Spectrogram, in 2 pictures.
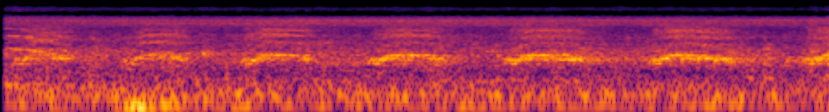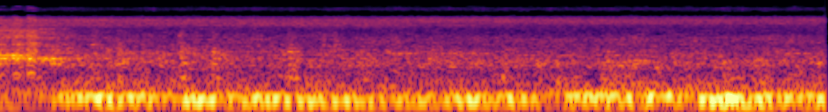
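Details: Scarlet ibis (Eudocimus ruber) at an animal park gives a run of short, nasal, clucking notes about twice a second, then stops; a low steady hum continues underneath.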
